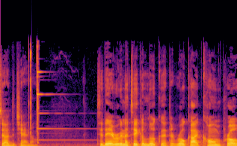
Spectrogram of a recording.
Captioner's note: bell rings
